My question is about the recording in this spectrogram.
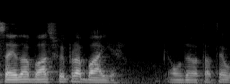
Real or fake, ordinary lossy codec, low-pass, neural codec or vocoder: real; none; 7.2 kHz; none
